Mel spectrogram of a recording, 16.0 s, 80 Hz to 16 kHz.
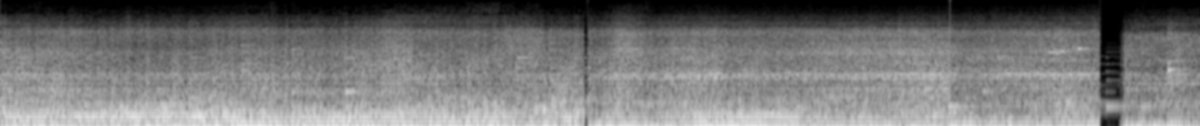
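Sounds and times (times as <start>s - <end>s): motorcycle engine running: 0.0s - 16.0s
road noise: 0.0s - 16.0s
wind noise: 12.2s - 16.0s.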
